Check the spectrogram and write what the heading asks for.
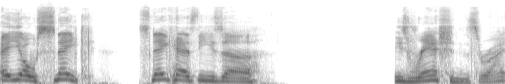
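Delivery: heavy, slow, thick, put-on Boston accent. Trying out a line in a thick Boston accent. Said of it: "I could do it with like a thick Boston accent".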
